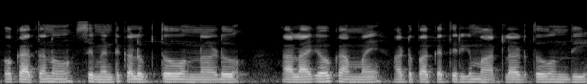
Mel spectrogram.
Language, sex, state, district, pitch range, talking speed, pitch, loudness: Telugu, male, Telangana, Hyderabad, 115-125 Hz, 135 wpm, 120 Hz, -19 LUFS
